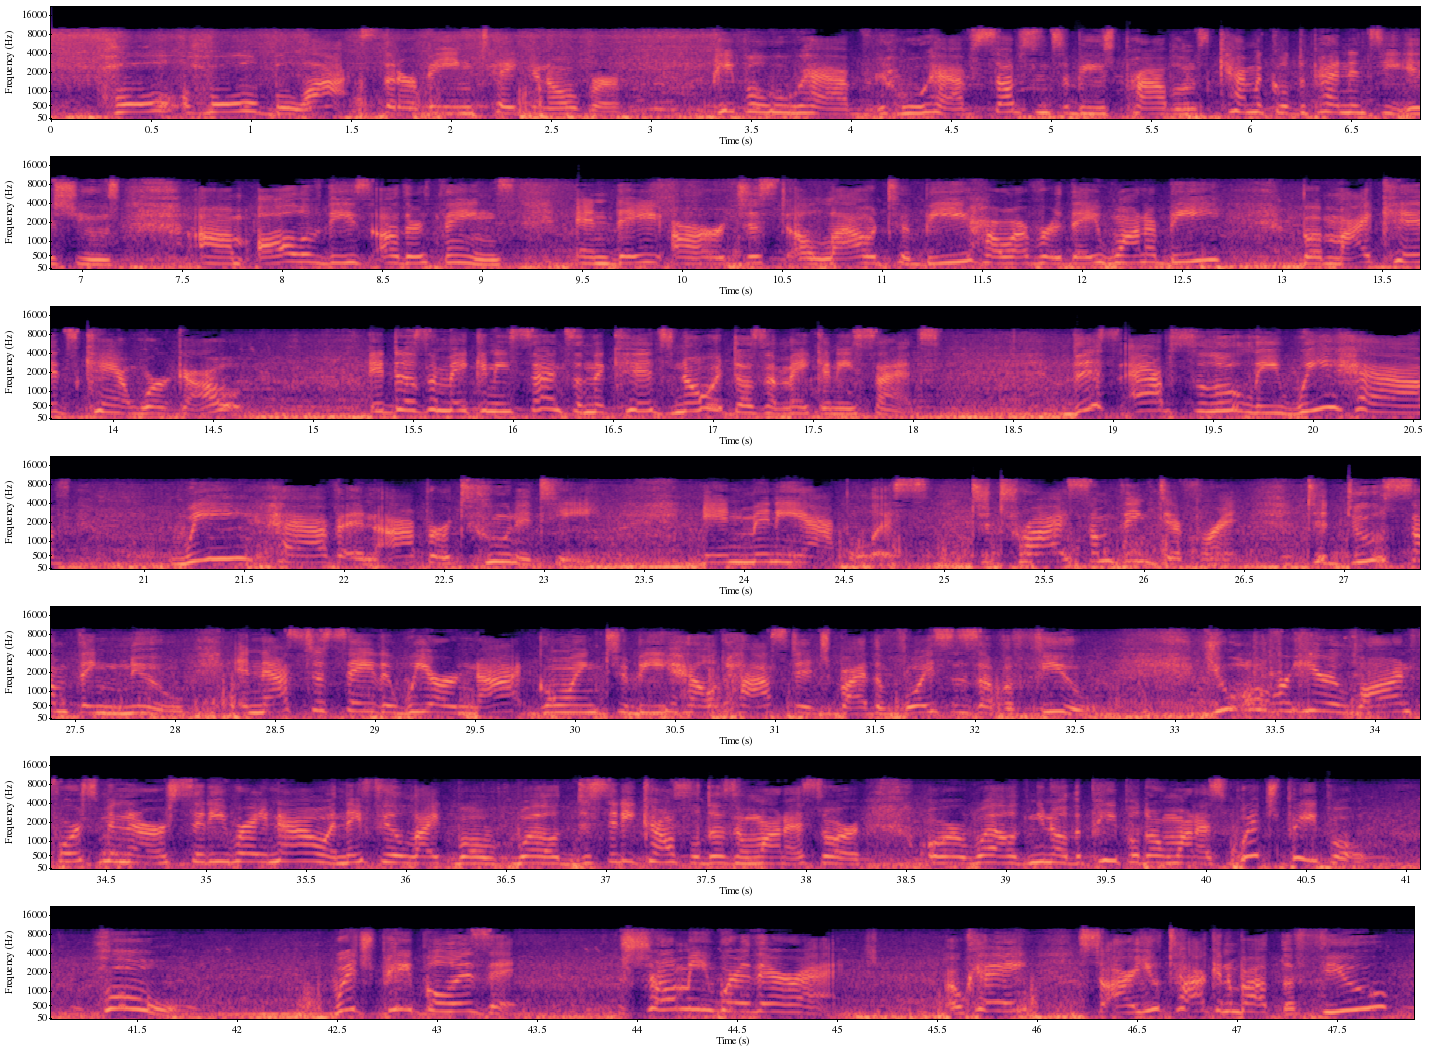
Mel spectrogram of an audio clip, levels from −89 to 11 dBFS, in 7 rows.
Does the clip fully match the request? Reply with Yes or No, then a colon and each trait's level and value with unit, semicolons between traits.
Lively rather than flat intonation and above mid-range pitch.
Yes: wide, 8.1 semitones; very high, 255 Hz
